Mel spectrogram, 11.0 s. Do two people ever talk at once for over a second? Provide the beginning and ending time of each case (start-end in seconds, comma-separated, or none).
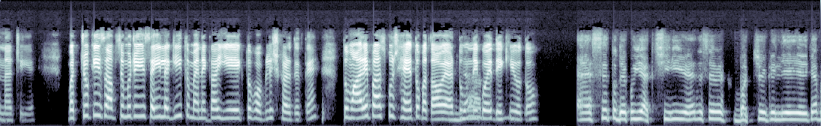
none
